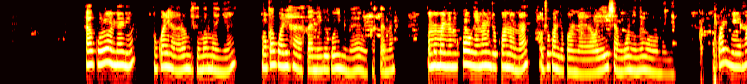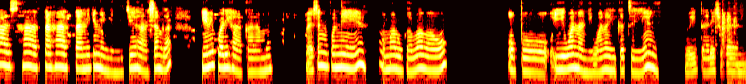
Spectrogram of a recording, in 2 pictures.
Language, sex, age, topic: Oshiwambo, male, 25-35, agriculture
